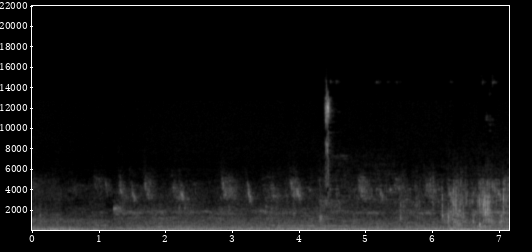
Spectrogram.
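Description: Faint, repeated short bird chirps, about one or two a second, over low outdoor background noise, with a cluster of short clicks and rustles near the end.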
